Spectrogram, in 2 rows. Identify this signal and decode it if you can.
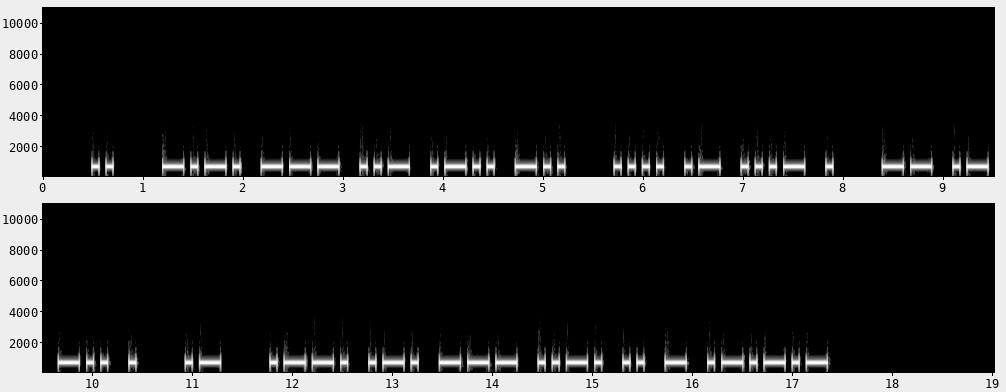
Morse code, heard as a keyed tone, about 17 wpm, 700 Hz. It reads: I COULD HAVE MADE A PROFIT.
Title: Sentences from Top 1000 Words - Review Part 5 - 17wpm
